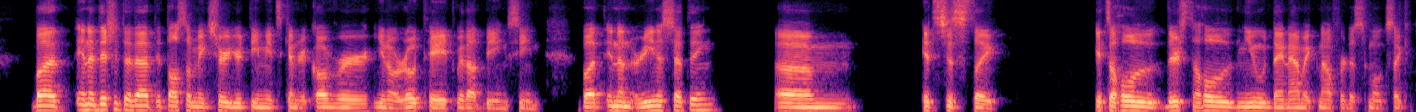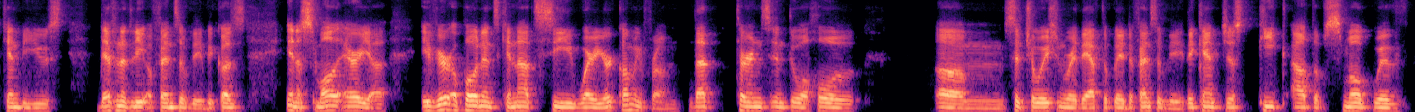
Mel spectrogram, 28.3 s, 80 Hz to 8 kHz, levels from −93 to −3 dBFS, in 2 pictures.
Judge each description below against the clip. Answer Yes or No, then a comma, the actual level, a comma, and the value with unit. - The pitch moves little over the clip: Yes, narrow, 2.2 semitones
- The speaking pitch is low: Yes, low, 110 Hz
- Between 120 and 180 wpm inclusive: Yes, average, 175 wpm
